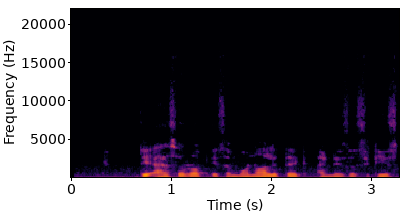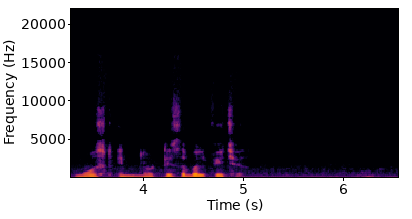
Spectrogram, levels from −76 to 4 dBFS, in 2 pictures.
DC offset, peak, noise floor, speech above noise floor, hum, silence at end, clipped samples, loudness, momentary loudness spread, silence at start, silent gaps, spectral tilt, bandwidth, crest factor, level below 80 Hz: under 0.1%; -8 dBFS; -53 dBFS; 26 dB; none; 0.25 s; under 0.1%; -28 LUFS; 10 LU; 0.7 s; none; -7.5 dB/octave; 11 kHz; 22 dB; -50 dBFS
